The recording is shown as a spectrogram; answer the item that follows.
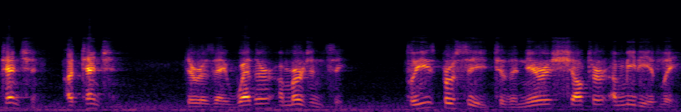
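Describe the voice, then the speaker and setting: A man giving a prerecorded emergency announcement over a PA loudspeaker, firm and measured. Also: mid-range voice, lively intonation, very noisy. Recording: dull lo-fi loudspeaker in a building, heard from off.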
